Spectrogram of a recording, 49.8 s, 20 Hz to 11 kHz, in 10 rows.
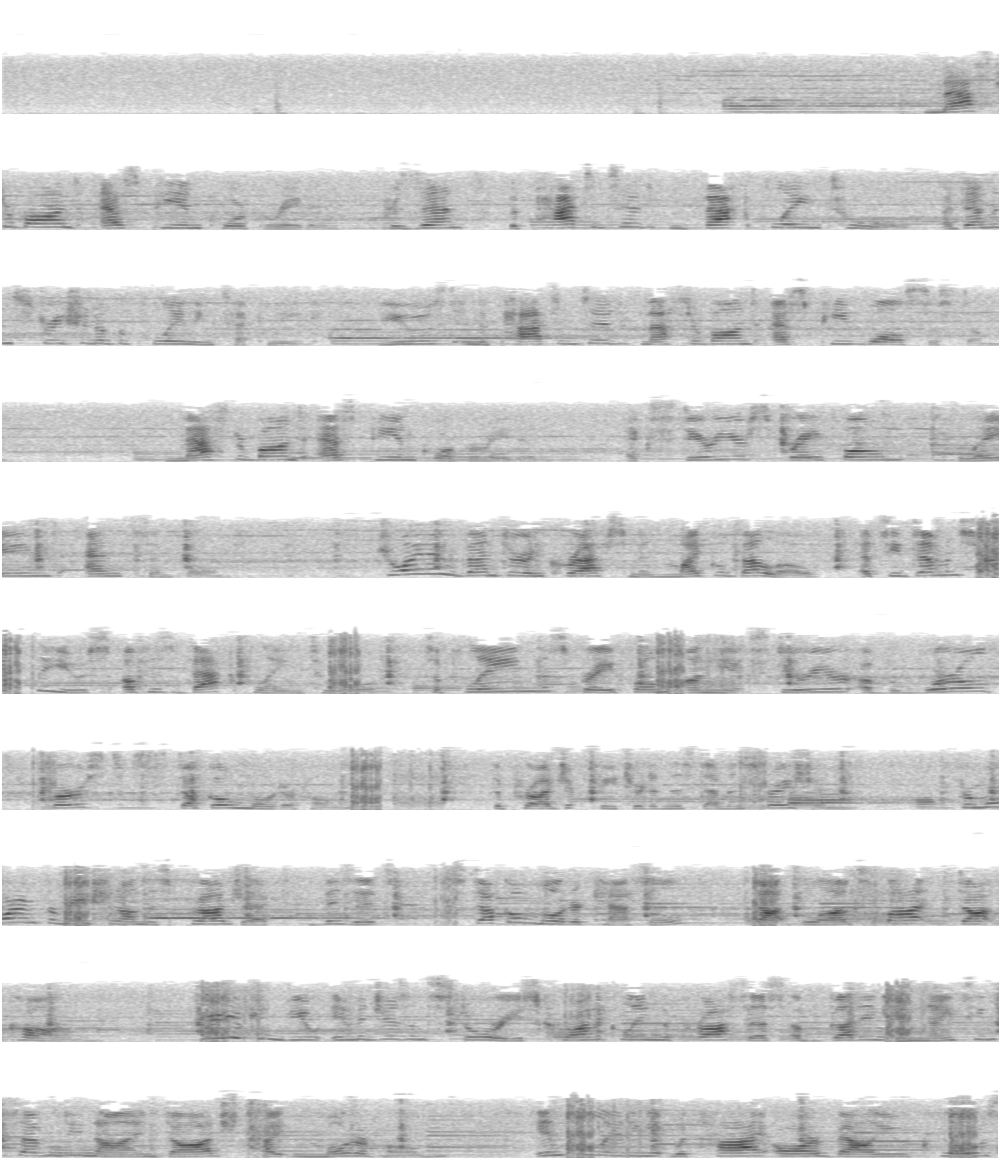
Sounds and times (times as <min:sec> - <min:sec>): Music: 0:03.2 - 0:49.8
Speech: 0:04.6 - 0:15.0, 0:15.8 - 0:21.1, 0:21.8 - 0:31.7, 0:32.4 - 0:49.8.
